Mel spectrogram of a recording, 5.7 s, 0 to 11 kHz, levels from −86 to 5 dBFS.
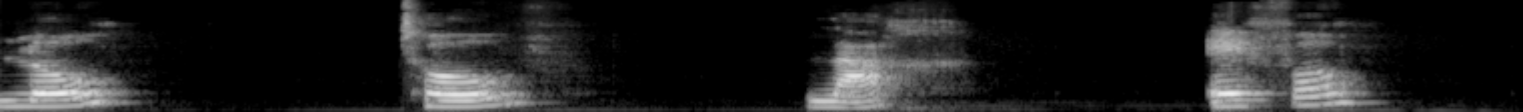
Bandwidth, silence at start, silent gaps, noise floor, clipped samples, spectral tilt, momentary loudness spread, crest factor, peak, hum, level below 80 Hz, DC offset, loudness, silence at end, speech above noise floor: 11 kHz; 0 s; none; -76 dBFS; under 0.1%; -4.5 dB/octave; 16 LU; 18 dB; 0 dBFS; none; -68 dBFS; under 0.1%; -15 LUFS; 0.6 s; 62 dB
